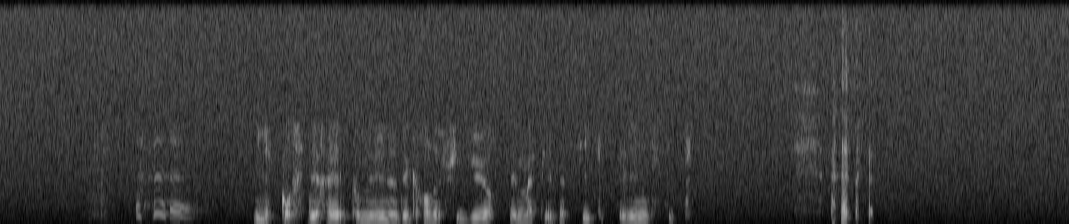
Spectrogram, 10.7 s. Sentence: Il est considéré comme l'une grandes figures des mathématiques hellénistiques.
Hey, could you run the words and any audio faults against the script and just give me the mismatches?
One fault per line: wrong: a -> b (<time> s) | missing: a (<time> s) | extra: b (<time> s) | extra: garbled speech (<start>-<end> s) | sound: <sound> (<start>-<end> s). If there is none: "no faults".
sound: laugh (1.3-2.2 s)
extra: des (4.0 s)
sound: laugh (7.9-8.8 s)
